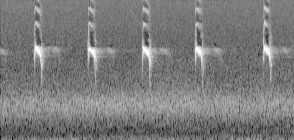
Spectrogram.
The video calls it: Canyon Wren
